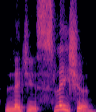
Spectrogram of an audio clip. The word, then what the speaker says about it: legislation: you say it legislation legislation the stress is on the third syllable legislation number three how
